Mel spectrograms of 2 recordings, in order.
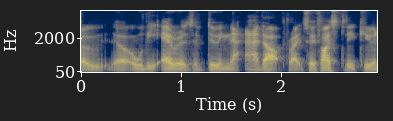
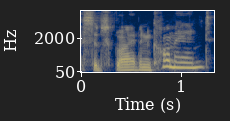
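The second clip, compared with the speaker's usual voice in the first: put-on high, lilting teen girl voice; teenage girl voice; 13 semitones higher, slower than usual. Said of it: "It's hard not to say that in a teenage girl's voice".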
